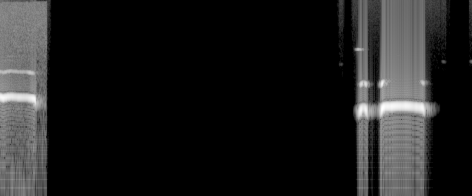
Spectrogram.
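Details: Burrowing owl: a clipped tone at the start, then after a long silence a short note followed by a longer, level, hollow coo.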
